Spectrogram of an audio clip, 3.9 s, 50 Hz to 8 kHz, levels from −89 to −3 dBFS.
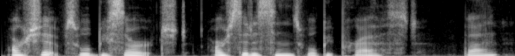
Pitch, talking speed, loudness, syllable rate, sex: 205 Hz, 155 wpm, -19 LUFS, 4.7 syllables/s, female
